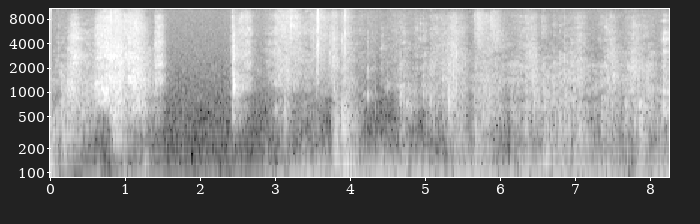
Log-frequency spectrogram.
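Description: Rustling and a few sharp light knocks over a loud, continuous low rumble that sets in about two and a half seconds in.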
